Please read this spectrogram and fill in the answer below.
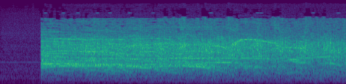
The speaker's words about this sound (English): Cheer, you chumps. No, really, cheer.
